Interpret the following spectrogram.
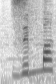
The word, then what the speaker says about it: जिम्मा: जिम्मा की शर्तों पर जीने वालों को जिम्मी कहा गया। अरबी शब्द जिम्मा जब अंग्रेजी में लिखा जाता है तो इसकी स्पेलिंग DHIMMA होती है, यानी धिम्मा होती है, और उन शर्तों को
